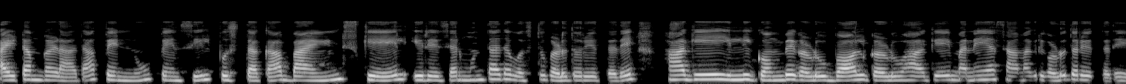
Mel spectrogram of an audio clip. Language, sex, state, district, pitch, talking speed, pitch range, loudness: Kannada, female, Karnataka, Dakshina Kannada, 195 Hz, 105 wpm, 185-215 Hz, -17 LUFS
